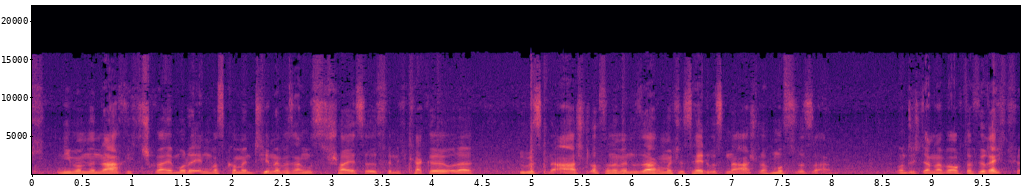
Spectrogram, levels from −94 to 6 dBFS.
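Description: Nothing in this speech recording stood out as a technical fault on listening, and the room's background noise sits about 19 dB below the speech as part of the recording itself.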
